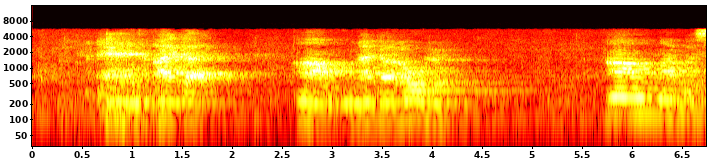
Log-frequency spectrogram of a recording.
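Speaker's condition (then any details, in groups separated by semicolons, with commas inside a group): Mild cerebral palsy; cannot stand up long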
